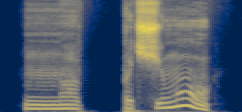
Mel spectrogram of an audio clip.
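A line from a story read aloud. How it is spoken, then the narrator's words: Strained, forced out. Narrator (Russian): выдавила из себя я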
